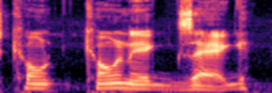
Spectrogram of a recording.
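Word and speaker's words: Koenigsegg: pronounce this correctly uh I believe it's con kig zeg is that right kig yeah you know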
